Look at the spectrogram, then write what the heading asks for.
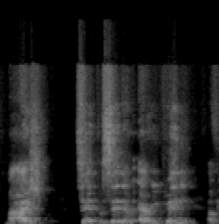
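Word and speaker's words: מעשר: It means 10th in Hebrew, and it's pronounced ma'aishu.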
